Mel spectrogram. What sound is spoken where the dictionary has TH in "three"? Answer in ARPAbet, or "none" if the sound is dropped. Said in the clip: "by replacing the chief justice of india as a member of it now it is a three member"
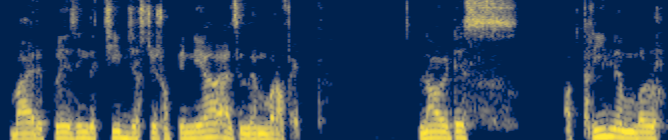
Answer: T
